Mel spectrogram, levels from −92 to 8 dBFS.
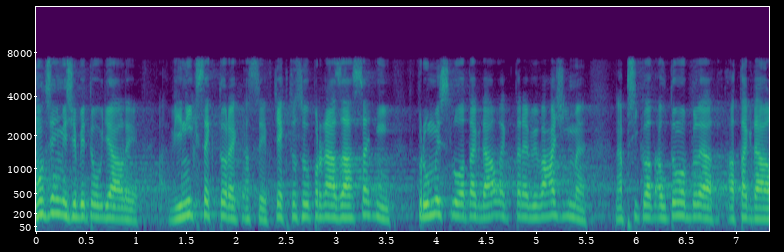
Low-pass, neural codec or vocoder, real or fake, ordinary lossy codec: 7.2 kHz; none; real; MP3, 96 kbps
